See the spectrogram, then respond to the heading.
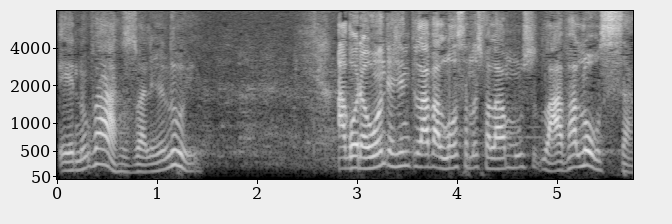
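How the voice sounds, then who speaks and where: A woman with an Angolan accent speaks at a moderate pace in a fairly high pitch, with very wide pitch swings. Noticeable background noise runs under her voice. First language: Umbundu (speaking Portuguese). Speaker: preacher. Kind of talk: sermon. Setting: church.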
